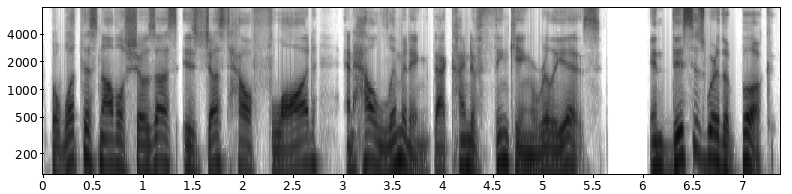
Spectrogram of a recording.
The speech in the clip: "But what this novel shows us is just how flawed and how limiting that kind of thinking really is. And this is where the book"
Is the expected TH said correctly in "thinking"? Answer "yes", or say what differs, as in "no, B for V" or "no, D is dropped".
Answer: yes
